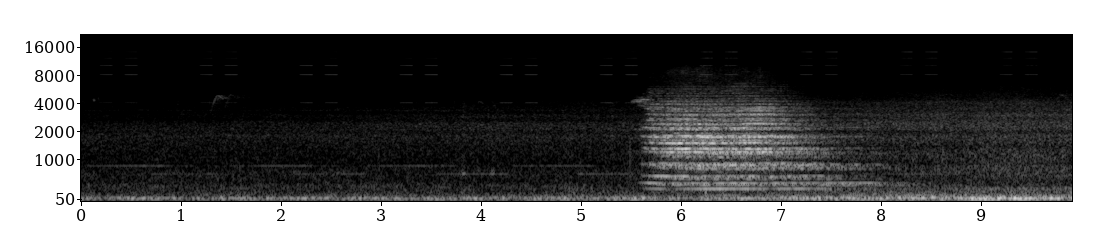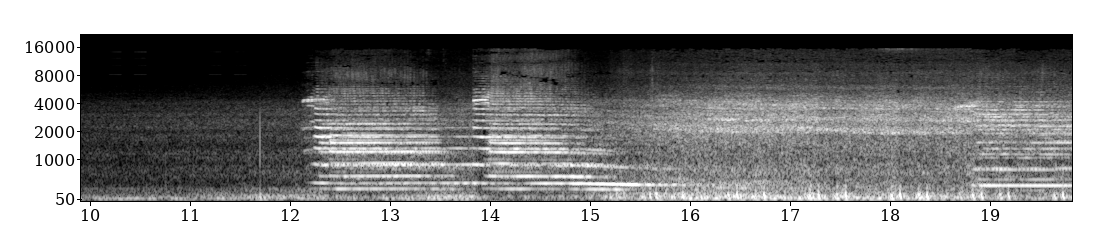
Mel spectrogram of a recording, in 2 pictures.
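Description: Passenger train's diesel locomotive running through the station at speed, sounding its horn: one blast about six seconds in, then a longer two-part blast at about twelve seconds as it draws near. Then the loud rush of the coaches' wheels passing close on the rails, with one more short horn blast near the end.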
